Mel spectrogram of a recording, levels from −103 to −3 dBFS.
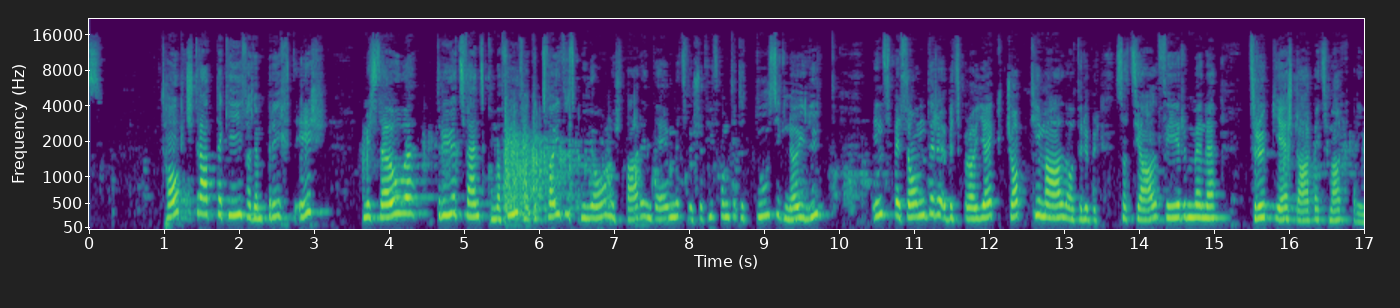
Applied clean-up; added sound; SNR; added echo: classical method Wiener filter.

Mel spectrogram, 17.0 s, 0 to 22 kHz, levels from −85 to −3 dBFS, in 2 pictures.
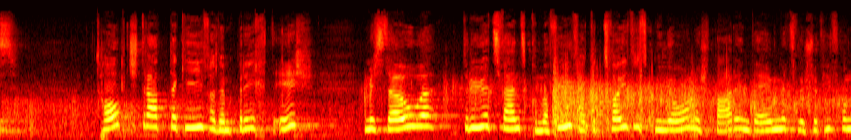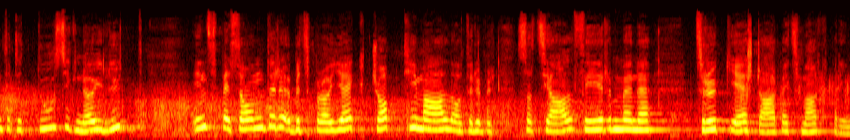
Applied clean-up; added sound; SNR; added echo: none; Thunder; 15 dB; none.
